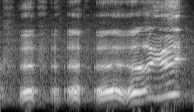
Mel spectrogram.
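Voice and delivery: halting "uh" gasps rising in pitch; pretend sneeze build-up. Wrinklehead asking Ma for remedies, mock sneeze coming on. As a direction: stammer up towards a fake sneeze.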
